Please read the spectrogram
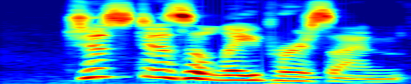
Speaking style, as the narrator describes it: I scoffed at this explanation

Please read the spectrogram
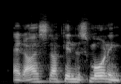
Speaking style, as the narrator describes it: Quince said

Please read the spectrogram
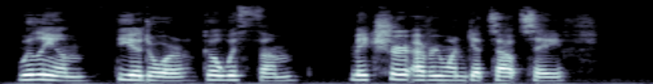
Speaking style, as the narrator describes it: In spite of her exhaustion, her voice was strong when she said

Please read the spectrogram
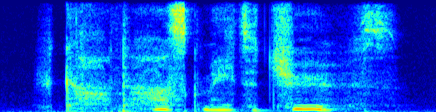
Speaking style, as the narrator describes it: I whispered

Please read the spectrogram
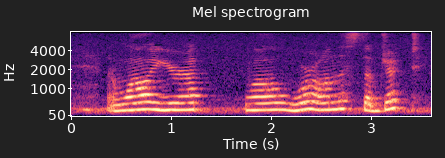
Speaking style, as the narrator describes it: Uncle Vernon snarled

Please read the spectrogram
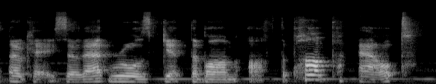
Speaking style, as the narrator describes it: Wynn mutters to themselves

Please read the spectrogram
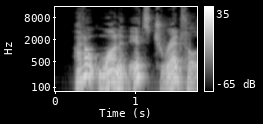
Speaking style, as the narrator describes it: she exclaimed

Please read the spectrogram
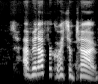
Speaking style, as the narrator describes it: she said, laughing

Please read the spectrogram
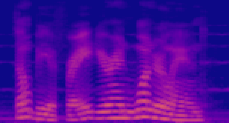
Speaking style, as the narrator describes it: she said in a cheery voice

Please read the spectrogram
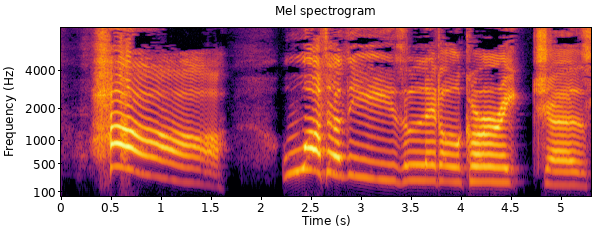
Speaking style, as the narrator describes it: said the giant in a voice that boomed like a thunderstorm

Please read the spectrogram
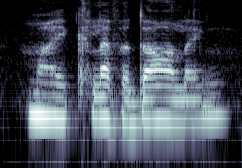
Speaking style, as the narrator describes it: Crawley purred his approval

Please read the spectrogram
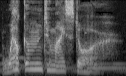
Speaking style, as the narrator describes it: the merchant said with a grisly rasp

